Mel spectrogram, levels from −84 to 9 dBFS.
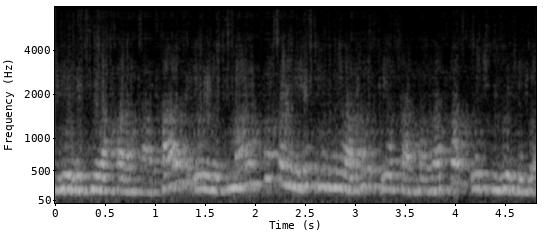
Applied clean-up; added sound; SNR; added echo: neural separator model SepFormer DNS4.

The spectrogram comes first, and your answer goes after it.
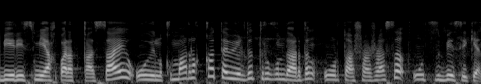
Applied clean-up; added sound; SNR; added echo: none; none; none; none.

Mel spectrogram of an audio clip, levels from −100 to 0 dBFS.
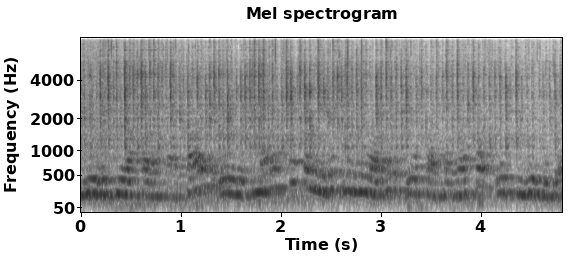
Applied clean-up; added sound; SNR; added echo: none; Bicycle; 3 dB; reverberation time 0.9 s.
